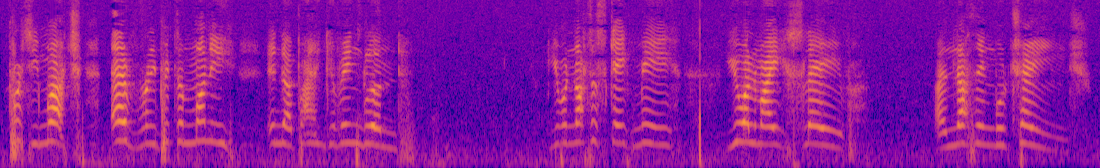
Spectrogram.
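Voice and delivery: loud, booming villain threat; evil villain. Acted. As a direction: roar it out like a gloating mad scientist, slowing at the end.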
